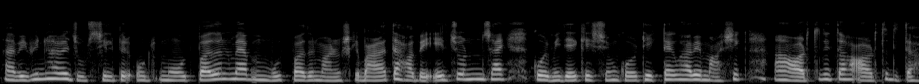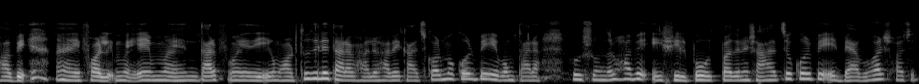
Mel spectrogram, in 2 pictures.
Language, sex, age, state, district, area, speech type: Bengali, female, 18-30, West Bengal, Jalpaiguri, rural, spontaneous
